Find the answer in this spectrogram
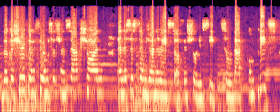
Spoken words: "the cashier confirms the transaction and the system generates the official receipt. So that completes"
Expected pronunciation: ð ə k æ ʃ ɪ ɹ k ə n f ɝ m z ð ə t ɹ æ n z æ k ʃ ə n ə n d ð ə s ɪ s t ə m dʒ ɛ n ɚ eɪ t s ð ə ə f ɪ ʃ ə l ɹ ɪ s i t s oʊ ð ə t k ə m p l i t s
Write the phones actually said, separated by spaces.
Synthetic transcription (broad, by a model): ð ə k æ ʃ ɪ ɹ k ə n f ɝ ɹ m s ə t ɹ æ n s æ k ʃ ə n ə n d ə s ɪ s t ə m dʒ ɛ n ɚ eɪ t s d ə ə f ɪ ʃ ə l ɹ ɪ s i t s oʊ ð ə t k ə m p l i t s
